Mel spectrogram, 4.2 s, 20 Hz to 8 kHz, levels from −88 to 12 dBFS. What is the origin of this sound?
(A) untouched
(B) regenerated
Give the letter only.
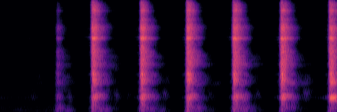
B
